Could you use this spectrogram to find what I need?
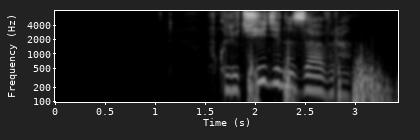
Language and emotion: Russian, neutral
